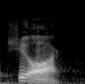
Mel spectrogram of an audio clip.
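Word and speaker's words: Shur: Now, Shoar is it looks like shore, but it's pronounced S-H-O-O, long O, and then slash O-R, Shoar.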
